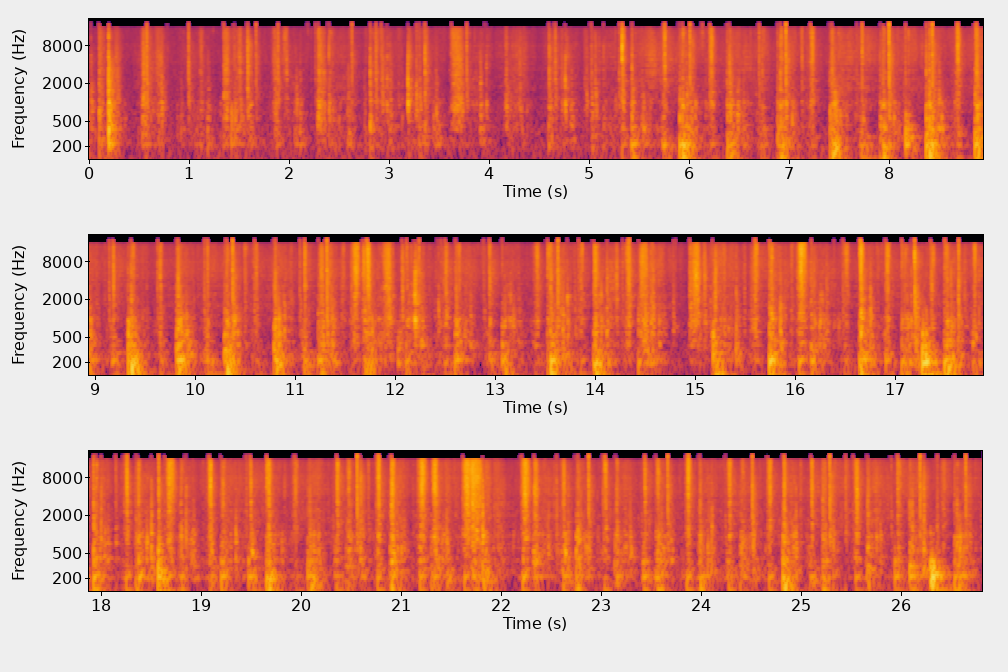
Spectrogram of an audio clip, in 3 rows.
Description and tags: Running on a wooden floor: bare feet. Recorded with a ZOOM H2 in a basement of a house: a large wooden table placed on a carpet over concrete. Normalized with Audacity.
